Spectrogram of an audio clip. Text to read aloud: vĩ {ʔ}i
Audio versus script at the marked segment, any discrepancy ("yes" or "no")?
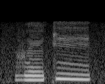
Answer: yes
